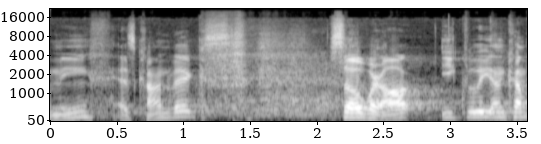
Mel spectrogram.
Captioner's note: laughter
